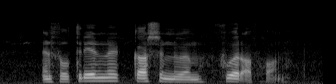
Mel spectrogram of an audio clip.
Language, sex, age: Afrikaans, male, 19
